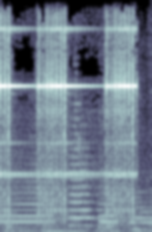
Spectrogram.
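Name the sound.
alarm clock ringing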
